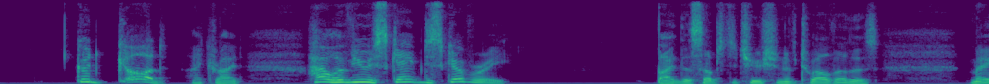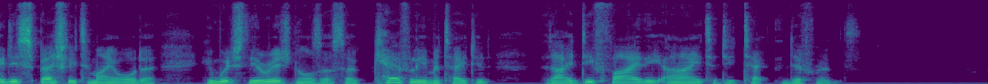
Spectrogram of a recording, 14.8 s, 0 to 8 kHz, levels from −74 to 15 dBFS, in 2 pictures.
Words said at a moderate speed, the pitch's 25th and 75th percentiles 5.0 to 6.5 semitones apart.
No: average, 150 wpm; average, 4.1 semitones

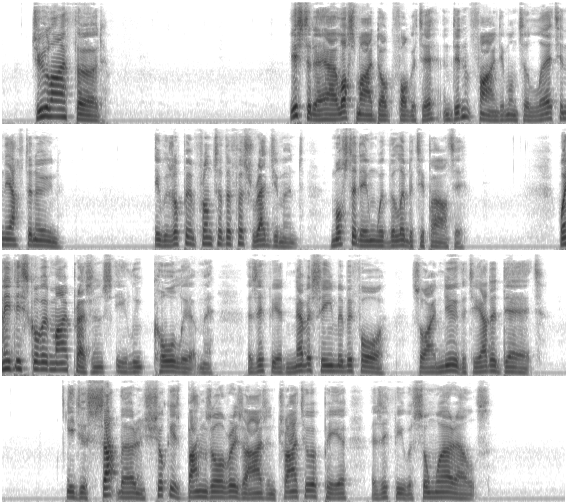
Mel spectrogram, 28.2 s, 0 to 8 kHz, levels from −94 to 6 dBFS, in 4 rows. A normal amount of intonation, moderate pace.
Yes: average, 3.9 semitones; average, 170 wpm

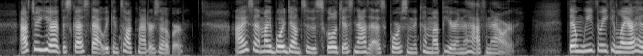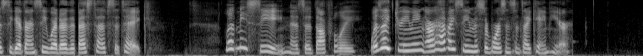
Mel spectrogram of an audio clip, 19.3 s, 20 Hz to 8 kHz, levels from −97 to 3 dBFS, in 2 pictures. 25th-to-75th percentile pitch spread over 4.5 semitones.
Yes: average, 4.9 semitones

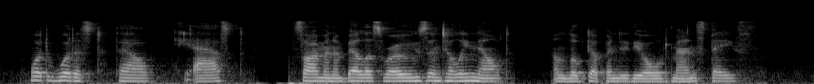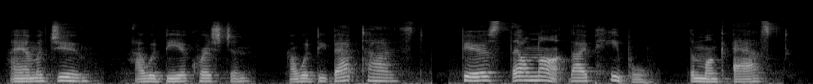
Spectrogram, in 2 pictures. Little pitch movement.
Yes: narrow, 2.3 semitones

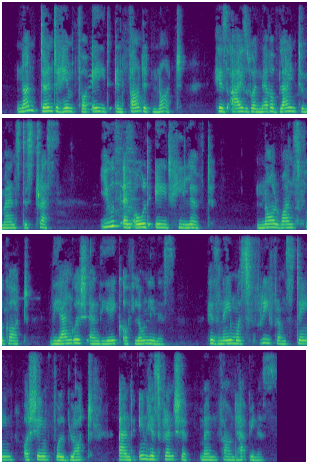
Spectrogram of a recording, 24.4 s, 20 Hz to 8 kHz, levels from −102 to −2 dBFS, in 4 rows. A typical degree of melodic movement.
No: narrow, 2.0 semitones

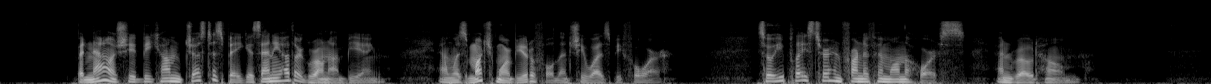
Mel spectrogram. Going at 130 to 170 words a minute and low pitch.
No: average, 185 wpm; low, 105 Hz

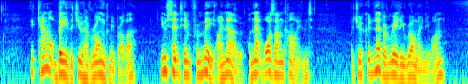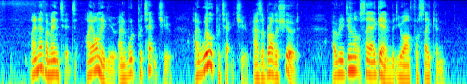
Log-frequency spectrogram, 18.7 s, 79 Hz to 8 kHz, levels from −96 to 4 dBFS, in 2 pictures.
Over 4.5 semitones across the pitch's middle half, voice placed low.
Yes: average, 4.9 semitones; low, 130 Hz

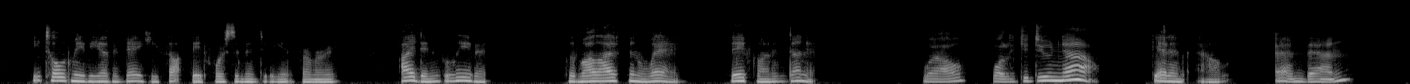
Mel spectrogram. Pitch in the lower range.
Yes: low, 130 Hz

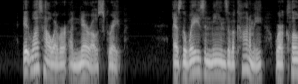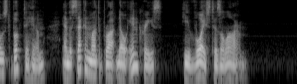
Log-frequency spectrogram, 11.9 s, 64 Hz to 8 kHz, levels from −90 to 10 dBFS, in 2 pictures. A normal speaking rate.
Yes: average, 150 wpm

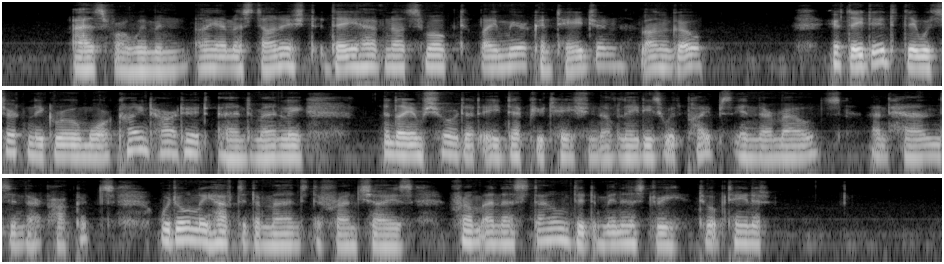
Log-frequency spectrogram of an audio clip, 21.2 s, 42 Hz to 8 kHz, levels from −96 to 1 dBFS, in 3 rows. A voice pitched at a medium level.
No: low, 130 Hz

